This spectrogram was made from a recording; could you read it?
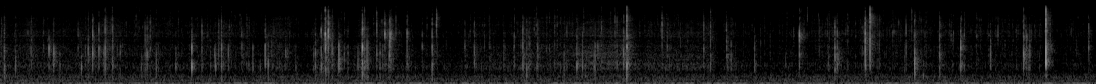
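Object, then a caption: Plastic bag filled with cellophane shred. Long red nails scratch and crinkle the surface of a clear plastic bag packed with iridescent cellophane shred. The result is a steady, quiet bed of dense, bright crinkling, broken by scattered sharp crackles that snap and stop almost instantly. There is very little low end.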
